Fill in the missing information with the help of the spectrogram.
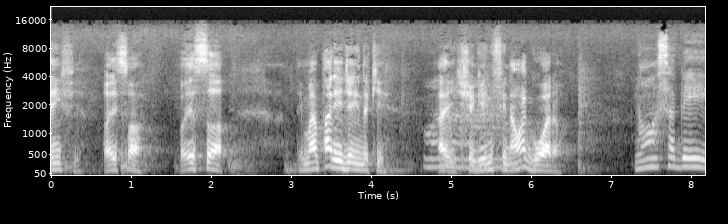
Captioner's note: laughing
